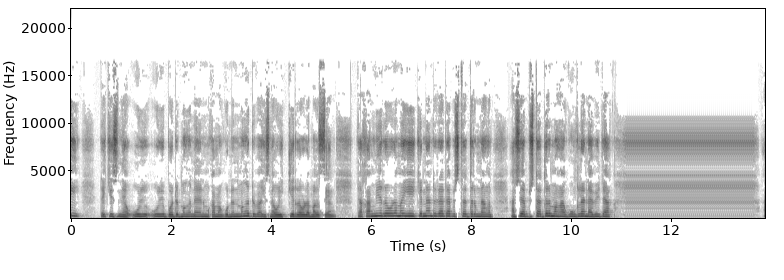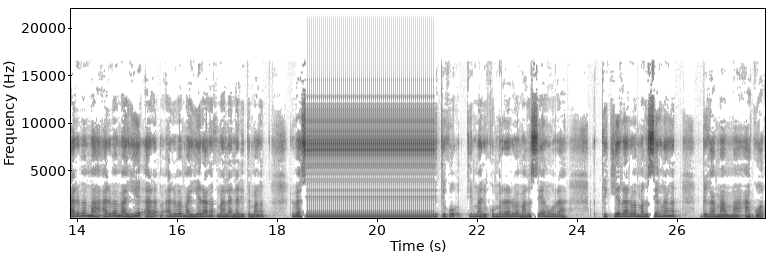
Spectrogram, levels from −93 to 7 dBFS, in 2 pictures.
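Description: Damaged data in a compressed stream first appears at 5.25 to 5.30 s and again at 8.39 to 8.44 s. Corrupted bytes make the decoder misread frames and lose sync, so each spot sounds like a brief chirp or blip lasting about 50 ms while the decoder hunts for the next valid frame header.

A system hang loop runs from 11.12 to 13.64 s and again from 18.60 to 21.16 s. The computer stalled while the sound hardware kept replaying one 40 ms slice of its ring buffer, roughly 63 times in each stretch, producing a steady 25 Hz buzz. Little or no audio seems skipped afterwards.

The same damaged-data blip returns at 24.17 to 24.22 s, a short squawk of about 50 ms.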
